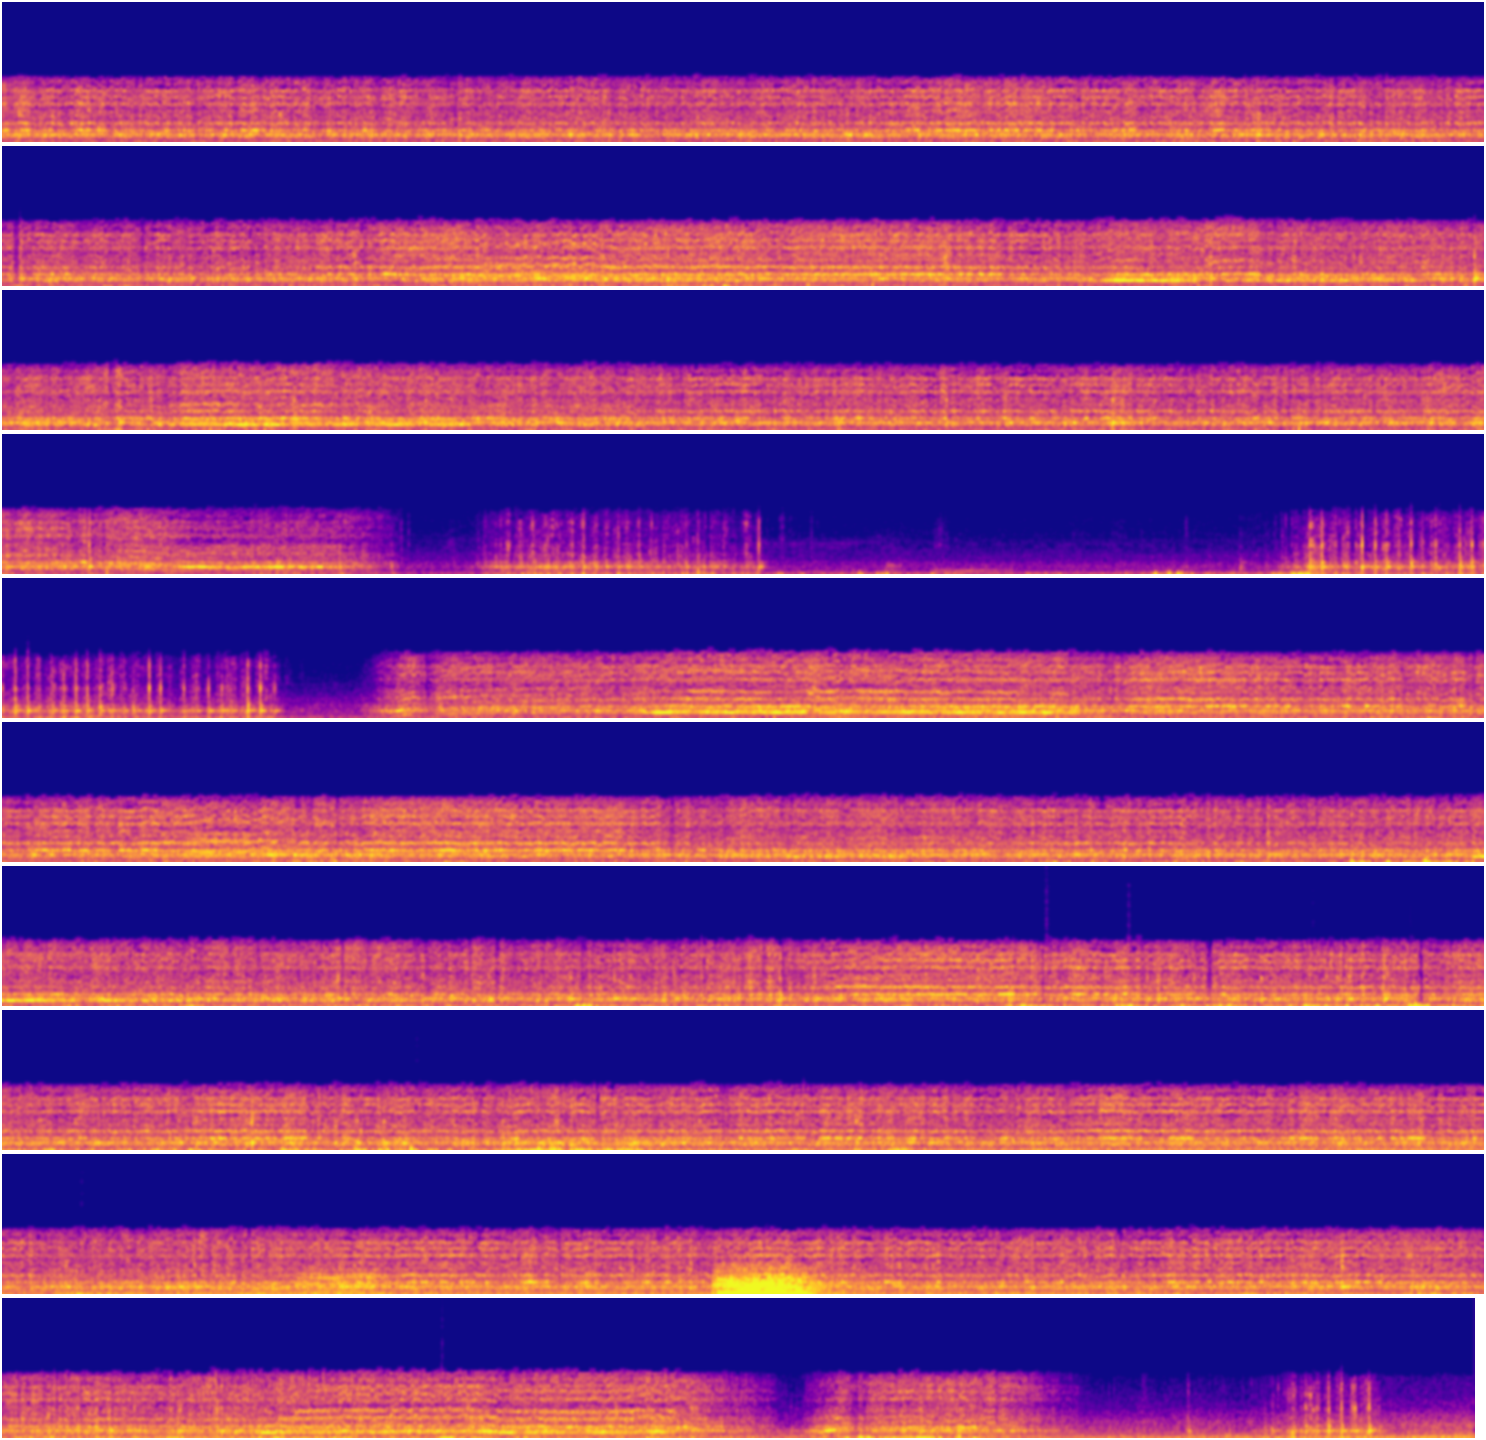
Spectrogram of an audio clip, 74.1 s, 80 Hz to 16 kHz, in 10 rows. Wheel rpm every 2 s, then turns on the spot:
200, 200, 200, 200, 200, 200, 200, 200, 200, 200, 200, 160, 40, 0, 30, 50, 190, 200, 200, 200, 200, 200, 200, 200, 200, 190, 200, 200, 200, 200, 200, 200, 200, 200, 190, 100, 20.
24-26 28-30 72-74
